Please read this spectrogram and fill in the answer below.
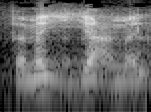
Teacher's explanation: ورد عن حمزة أنه من رواية خلف يقرأ بدون غنة · Term: الإدغام بغير غنة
